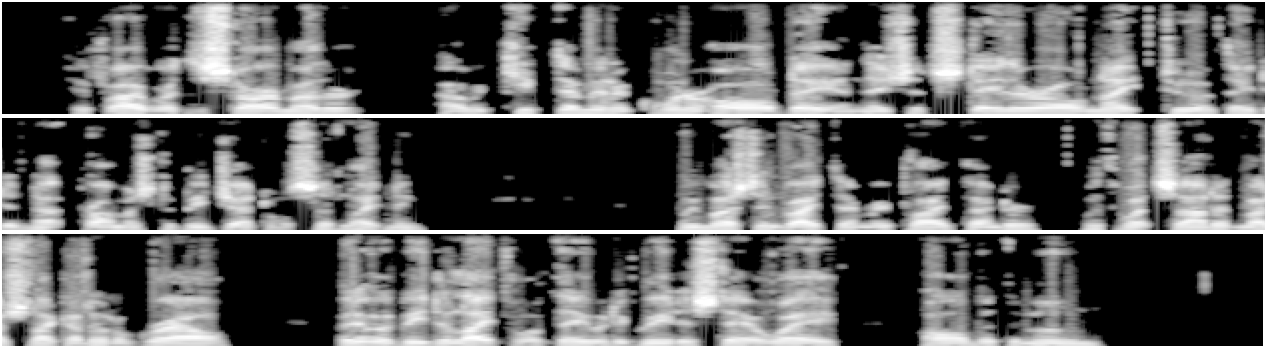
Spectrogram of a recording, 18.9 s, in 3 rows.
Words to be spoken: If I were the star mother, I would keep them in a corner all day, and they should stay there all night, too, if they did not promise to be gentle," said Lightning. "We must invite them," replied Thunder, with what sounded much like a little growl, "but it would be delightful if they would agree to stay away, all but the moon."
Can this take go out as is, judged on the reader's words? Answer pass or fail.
pass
